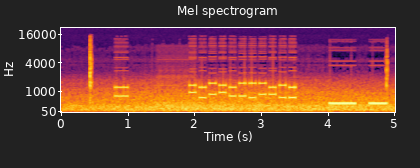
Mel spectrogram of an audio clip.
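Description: A phone number is dialed in the adventure game Broken Sword 3, a quick run of clear touch-tone beeps followed by two longer electronic tones, crisp and isolated over faint background hiss.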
